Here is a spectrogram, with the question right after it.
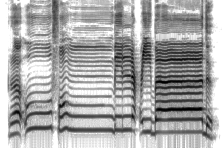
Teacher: यहाँ देखिए रऊफ़ुम, फ़ा के पर तनवीन है और तनवीन के बाद बा आ रहा है तो यहाँ पर इकलाब होगा यानी तब्दीली होगी। हम तनवीन को मीम के साथ मिलाकर पढ़ेंगे और यहाँ पर गुन्ना भी होगा।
